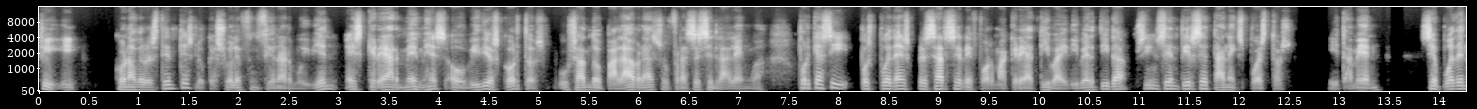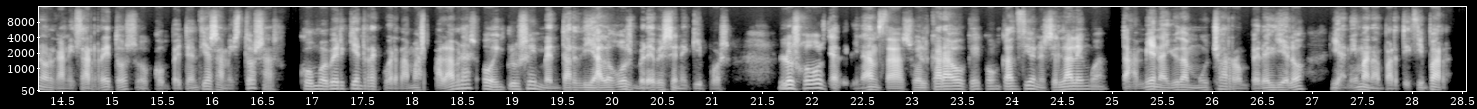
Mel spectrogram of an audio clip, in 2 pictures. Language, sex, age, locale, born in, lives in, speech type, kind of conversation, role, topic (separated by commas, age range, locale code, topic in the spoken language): Spanish, male, 25-29, es-ES, Spain, Spain, read, expert-assistant, expert, ¿Cómo podemos motivar a niños y jóvenes a revitalizar las lenguas familiares?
